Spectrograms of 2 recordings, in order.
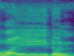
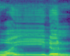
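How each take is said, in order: Both takes have the same delivery.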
